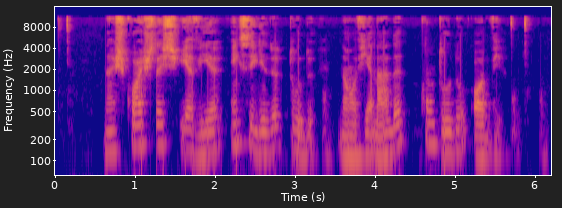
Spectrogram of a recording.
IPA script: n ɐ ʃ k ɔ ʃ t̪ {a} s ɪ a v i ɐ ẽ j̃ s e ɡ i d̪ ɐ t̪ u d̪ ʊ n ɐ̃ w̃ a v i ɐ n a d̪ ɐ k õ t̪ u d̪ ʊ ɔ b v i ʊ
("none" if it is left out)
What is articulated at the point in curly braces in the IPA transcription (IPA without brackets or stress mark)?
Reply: ɐ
